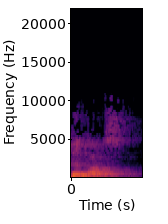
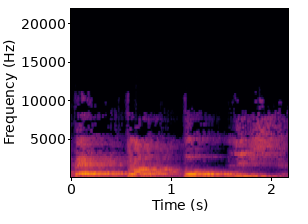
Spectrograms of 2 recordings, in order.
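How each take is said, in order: First: Part of the word is swallowed and disappears. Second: Every syllable of the word is clearly pronounced. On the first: The speaker calls it wrong. "fica Petrópolis. Some" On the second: The speaker calls it right. "é Petrópolis"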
